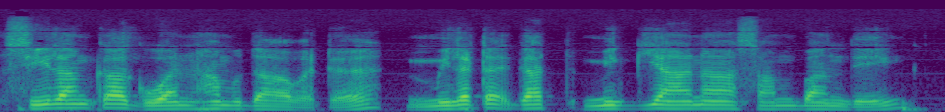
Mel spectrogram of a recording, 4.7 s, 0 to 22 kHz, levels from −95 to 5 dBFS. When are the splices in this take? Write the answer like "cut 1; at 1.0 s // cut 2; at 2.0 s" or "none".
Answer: cut 1; at 2.0 s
